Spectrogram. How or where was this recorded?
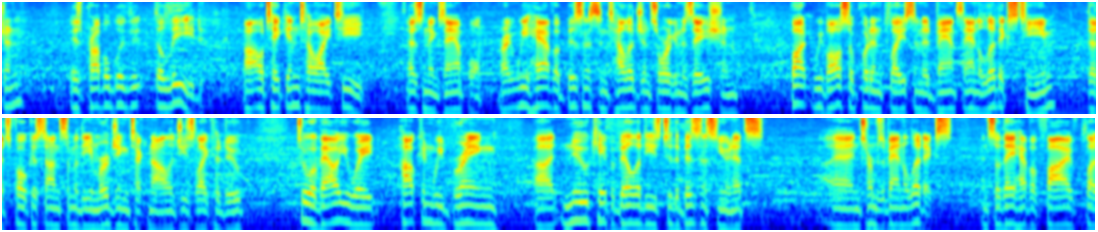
busy venue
